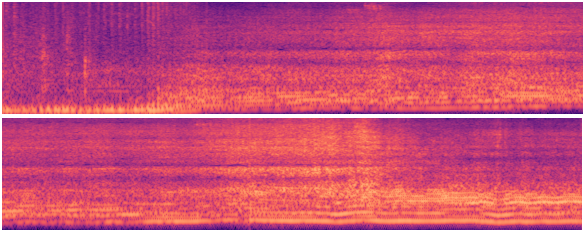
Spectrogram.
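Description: For about a second a rally car's engine rumbles low. Then a small Fiat Cinquecento rally car's engine is held at high revs, its pitch wavering slightly as it slides across wet grass.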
